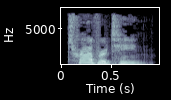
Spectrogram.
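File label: "travertine", British English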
